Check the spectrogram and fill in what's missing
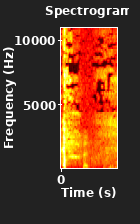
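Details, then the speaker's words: Adult with an itch in the throat from something caught there: one short, sharp cough followed by a softer throat-clearing rumble. "I might actually have to take this pair the video excels you'll hear is coughing something caught my throat so let me clear that first well it's not going away anytime soon this itch in my throat"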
